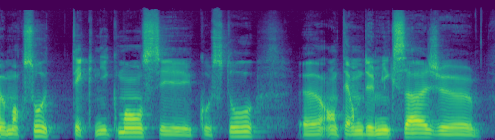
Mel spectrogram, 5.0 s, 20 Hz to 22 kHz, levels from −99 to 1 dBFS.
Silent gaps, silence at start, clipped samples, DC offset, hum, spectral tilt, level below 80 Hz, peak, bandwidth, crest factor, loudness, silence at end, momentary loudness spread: none; 0 s; under 0.1%; under 0.1%; none; -4 dB/octave; -72 dBFS; -2 dBFS; 16.5 kHz; 16 dB; -17 LUFS; 0.15 s; 10 LU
